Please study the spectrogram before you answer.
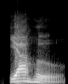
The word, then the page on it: yahoo: American English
